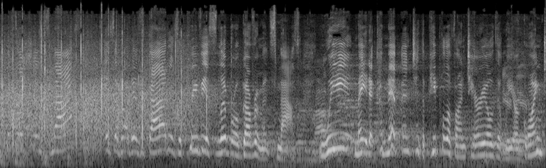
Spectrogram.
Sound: applause

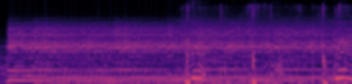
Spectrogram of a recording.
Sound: ball bouncing sounds

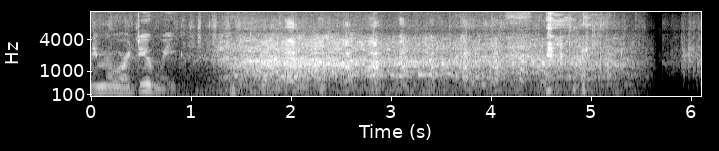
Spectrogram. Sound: audience laughing; laughs

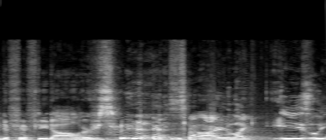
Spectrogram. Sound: man chuckling

